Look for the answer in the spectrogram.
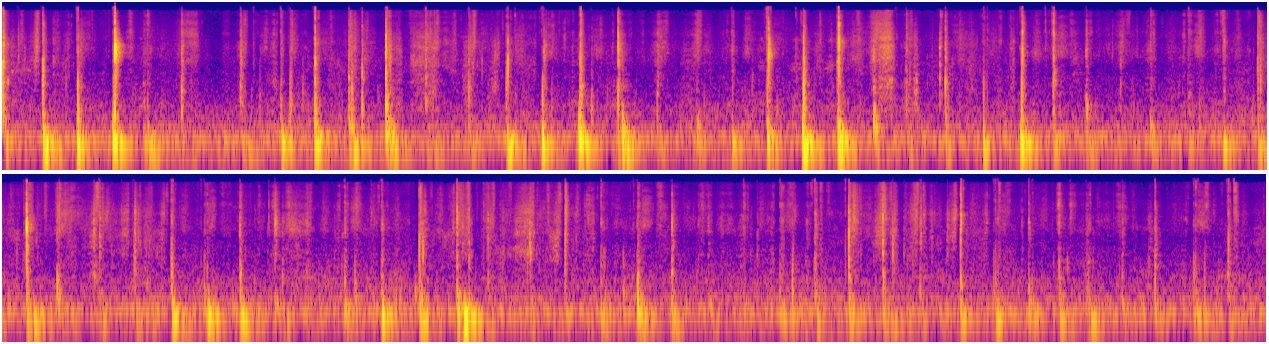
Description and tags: Footsteps, Solid Wood, Female Barefoot, Running
barefoot, female, footsteps, solid, wood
